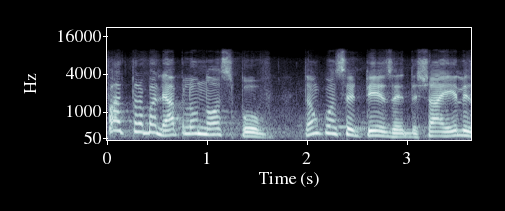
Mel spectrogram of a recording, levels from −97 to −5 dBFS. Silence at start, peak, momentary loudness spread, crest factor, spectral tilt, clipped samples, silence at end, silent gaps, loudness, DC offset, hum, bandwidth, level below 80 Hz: 0 s; 0 dBFS; 6 LU; 14 dB; -5 dB/octave; under 0.1%; 0 s; none; -15 LUFS; under 0.1%; none; 9.8 kHz; -58 dBFS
